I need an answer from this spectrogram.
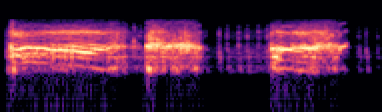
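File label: damaged pilot, mood high, French; War Thunder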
